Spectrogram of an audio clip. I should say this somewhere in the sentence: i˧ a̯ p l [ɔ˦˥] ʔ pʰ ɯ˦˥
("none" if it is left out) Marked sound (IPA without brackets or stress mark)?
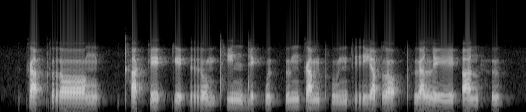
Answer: ɔ˦˥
